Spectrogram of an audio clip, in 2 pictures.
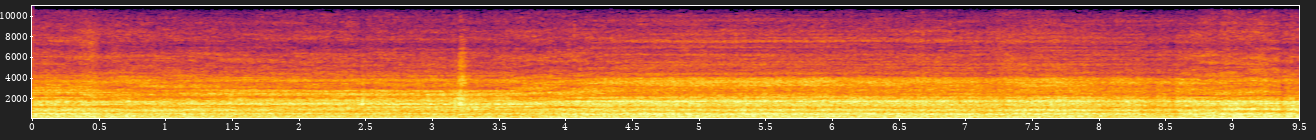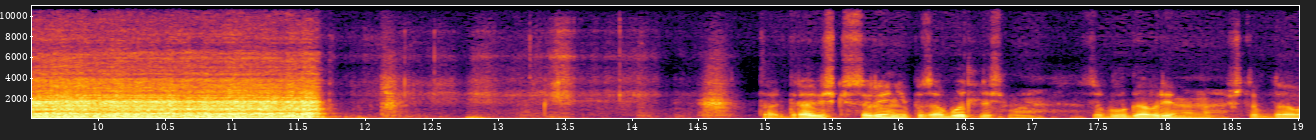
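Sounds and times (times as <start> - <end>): mechanical rushing noise: 0.0 - 11.8
faint steady whine: 0.0 - 19.0.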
